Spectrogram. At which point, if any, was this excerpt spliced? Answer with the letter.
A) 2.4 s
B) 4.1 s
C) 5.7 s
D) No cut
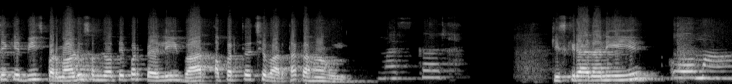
D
